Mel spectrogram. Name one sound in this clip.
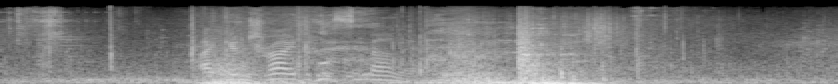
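A heavy chest lid creaks open and thuds.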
